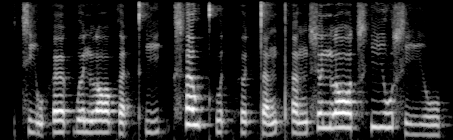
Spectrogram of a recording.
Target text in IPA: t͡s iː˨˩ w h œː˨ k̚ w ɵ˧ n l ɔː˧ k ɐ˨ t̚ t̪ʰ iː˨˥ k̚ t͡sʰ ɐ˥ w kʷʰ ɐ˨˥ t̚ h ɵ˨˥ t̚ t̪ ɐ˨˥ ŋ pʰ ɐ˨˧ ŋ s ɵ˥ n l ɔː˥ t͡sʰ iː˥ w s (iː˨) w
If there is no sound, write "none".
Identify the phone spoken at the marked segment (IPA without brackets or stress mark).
iː˨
